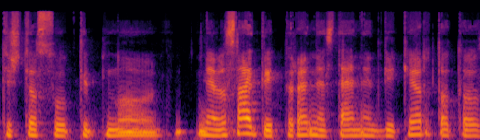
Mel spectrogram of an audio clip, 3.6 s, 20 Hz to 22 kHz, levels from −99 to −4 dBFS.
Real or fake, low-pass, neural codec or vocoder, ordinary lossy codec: real; 14.4 kHz; none; Opus, 16 kbps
